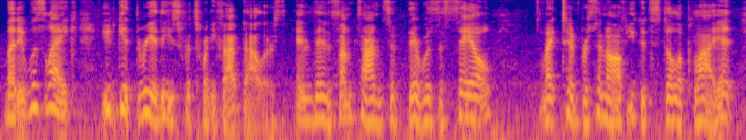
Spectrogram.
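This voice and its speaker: A woman's voice: fairly low pitch, fairly quick, vocal fry, fairly bright tone. A woman talking casually to viewers as a beauty vlogger, rambling and thinking aloud as she corrects herself. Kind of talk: casual makeup stash chat to viewers. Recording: audible background noise.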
